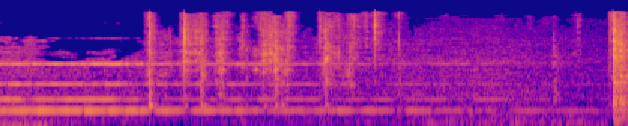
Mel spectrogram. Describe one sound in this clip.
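Metal utensils scrape and clatter in a pan.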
